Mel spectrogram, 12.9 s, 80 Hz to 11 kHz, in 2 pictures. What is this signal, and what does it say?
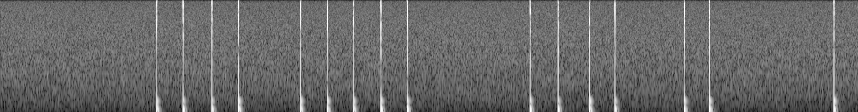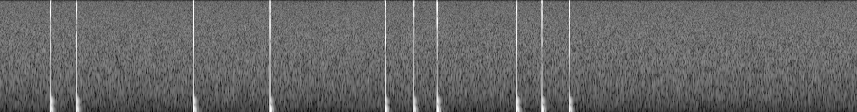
Tap code, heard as knocks on a wall, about 5 knocks a second. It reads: URBAN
